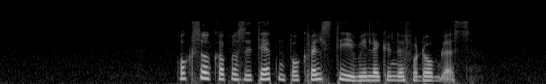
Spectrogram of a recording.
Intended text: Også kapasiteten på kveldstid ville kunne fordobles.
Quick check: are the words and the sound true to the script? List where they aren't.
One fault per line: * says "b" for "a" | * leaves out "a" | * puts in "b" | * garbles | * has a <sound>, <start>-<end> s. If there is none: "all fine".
all fine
